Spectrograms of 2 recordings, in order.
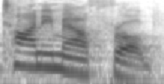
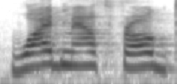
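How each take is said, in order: First: Pinch "tiny" small; tiny mouth. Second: "Wide mouth frog" slow and loud, stretched wide. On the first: Coach contrasting with the tiny-mouth exercise, small and tight. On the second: Coach naming the wide-mouth exercise, slow and stretched. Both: Shown as a demonstration.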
